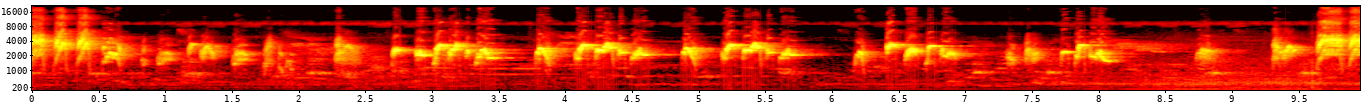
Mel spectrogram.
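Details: Caged red-whiskered bulbul song played to excite other caged birds: a busy run of short, bright, warbled phrases, each slurred up and down, following one another with only brief gaps, alongside a faint steady high whine.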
